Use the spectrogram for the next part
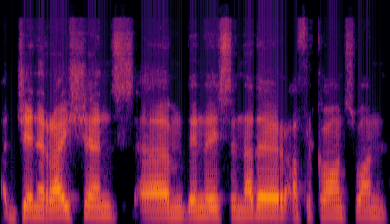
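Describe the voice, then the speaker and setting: A man's voice: fairly high pitch, little pitch movement, unhurried, darkish tone, clear, resonant tone, dry recording. A man co-hosting an interview, telling rambling stories with hesitant fillers. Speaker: co-host. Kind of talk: casual interview chat.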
